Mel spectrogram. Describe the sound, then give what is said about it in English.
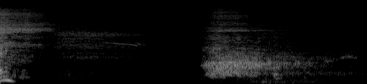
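Deep breathing in through the nose and out through the mouth during a relaxation exercise: one long, soft inhale, a pause of silence, then a louder, airy exhale. No talk. “So in through your nose, out through your mouth three times.”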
